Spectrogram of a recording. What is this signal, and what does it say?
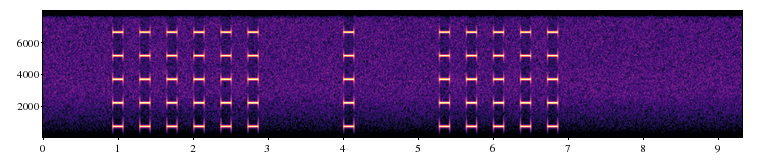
Beep code, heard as beeps from a small speaker, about 740 Hz. 6-1-5.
